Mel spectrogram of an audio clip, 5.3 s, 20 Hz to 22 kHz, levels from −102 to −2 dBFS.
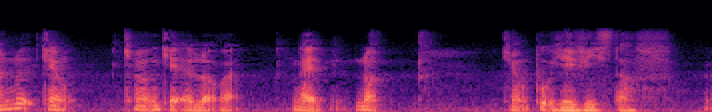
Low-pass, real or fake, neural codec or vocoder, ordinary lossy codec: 7.2 kHz; real; none; AAC, 24 kbps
